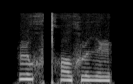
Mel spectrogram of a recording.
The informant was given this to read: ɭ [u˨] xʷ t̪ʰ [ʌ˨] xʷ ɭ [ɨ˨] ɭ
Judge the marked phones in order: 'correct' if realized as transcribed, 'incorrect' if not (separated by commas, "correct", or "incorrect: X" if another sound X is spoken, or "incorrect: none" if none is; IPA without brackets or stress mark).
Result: correct, incorrect: ɔ˨, correct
